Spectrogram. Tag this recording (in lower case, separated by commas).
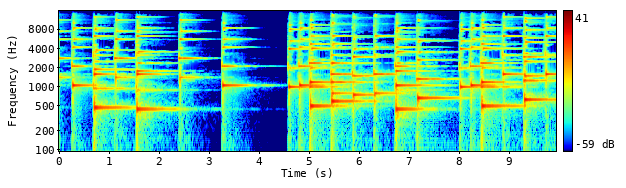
music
